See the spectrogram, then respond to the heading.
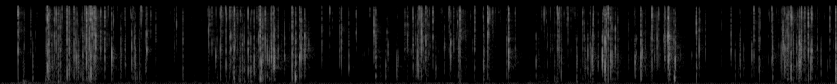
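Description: A small, full, green Gullón biscuit pack in metallized foil-plastic wrap is crinkled between fingertips with short painted nails, while a second pack rests untouched at left. It makes dense, bright, crackling crinkles with almost no low end. They come in rapid bursts with brief pauses, and each snap dies away almost instantly.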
